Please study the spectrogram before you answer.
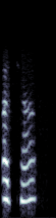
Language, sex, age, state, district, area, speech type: Marathi, female, 18-30, Maharashtra, Jalna, rural, conversation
